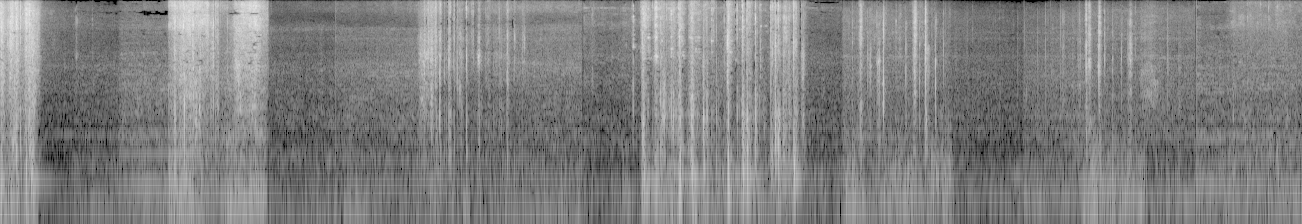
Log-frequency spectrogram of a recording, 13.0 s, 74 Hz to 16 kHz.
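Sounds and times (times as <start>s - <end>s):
plastic cracking under car tyre: 4.2s - 5.3s, 6.3s - 9.6s.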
